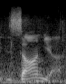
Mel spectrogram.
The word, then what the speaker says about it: Zanya: translators to be able to understand the pronunciation here of the squad. And it's actually Zanya.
